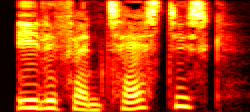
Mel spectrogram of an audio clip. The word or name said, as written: elefantastisk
